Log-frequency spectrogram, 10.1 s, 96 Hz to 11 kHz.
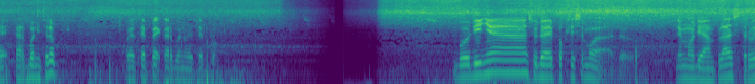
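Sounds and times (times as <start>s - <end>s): high-pitched background hiss: 0.0s - 10.0s.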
